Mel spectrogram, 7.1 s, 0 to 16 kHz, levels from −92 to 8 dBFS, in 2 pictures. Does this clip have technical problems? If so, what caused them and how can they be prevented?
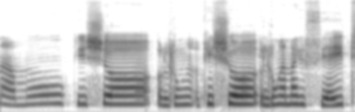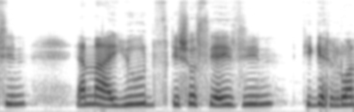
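No, there are no technical problems in this clip.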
